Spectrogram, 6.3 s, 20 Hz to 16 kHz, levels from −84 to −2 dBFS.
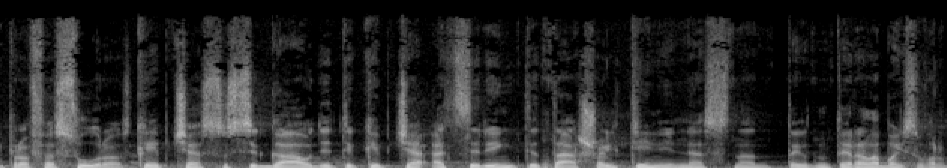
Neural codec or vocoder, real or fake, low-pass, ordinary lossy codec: none; real; 14.4 kHz; MP3, 64 kbps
